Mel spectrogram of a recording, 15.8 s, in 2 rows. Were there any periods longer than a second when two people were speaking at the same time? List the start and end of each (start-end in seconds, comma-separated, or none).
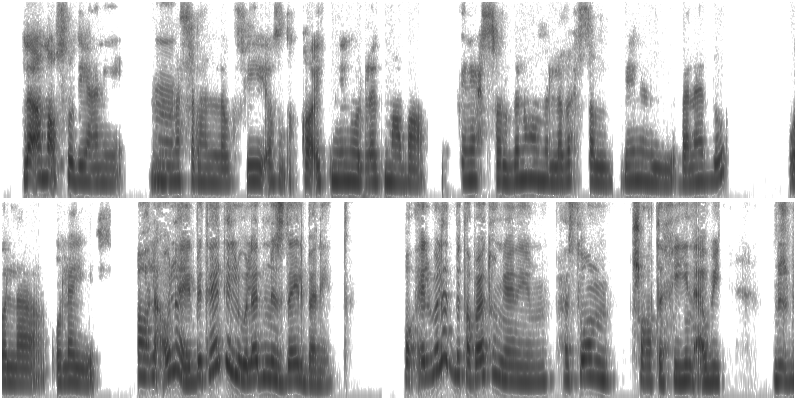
none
